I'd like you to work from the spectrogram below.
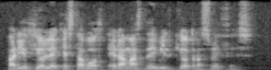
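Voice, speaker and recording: Male audiobook narrator, very low voice, steady measured read.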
